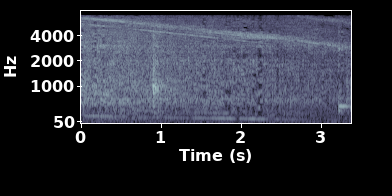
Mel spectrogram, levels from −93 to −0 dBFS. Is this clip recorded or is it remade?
recorded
